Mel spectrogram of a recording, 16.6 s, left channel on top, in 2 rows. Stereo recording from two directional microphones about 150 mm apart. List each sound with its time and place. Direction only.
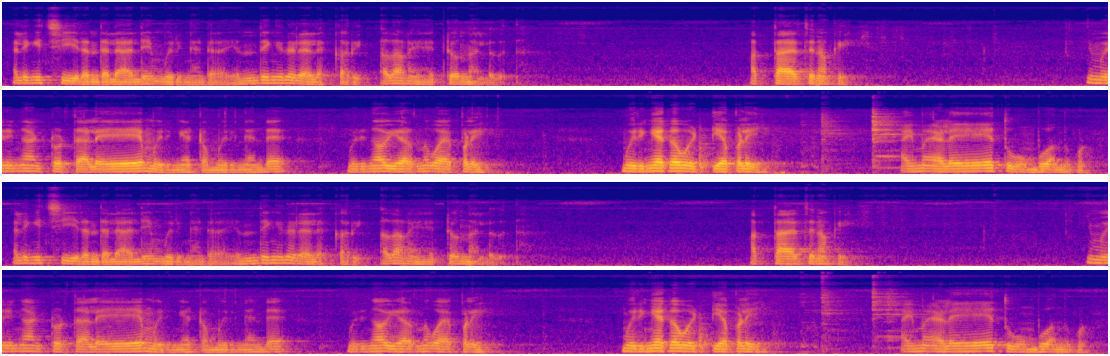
0.0 s speech: 10° left (ahead or behind)
5.5 s speech: 10° left (ahead or behind)
8.1 s speech: 10° left (ahead or behind)
13.0 s speech: 10° left (ahead or behind)
15.0 s speech: 15° left (ahead or behind)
